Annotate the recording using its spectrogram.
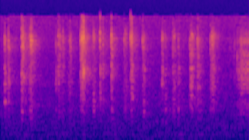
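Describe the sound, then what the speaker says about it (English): Quiet typing on a computer keyboard set off to one side, a quick irregular run of soft key clicks with brief pauses, alone without talk. "I have the keyboard over to my side, so I'm sort of typing around the corner here."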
